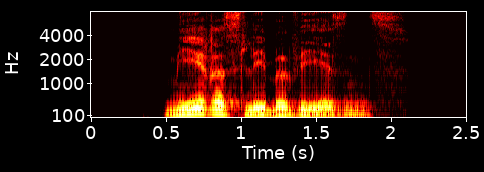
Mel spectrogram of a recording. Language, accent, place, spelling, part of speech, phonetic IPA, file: German, Germany, Berlin, Meereslebewesens, noun, [ˈmeːʁəsˌleːbəveːzn̩s], De-Meereslebewesens.ogg
- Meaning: genitive singular of Meereslebewesen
